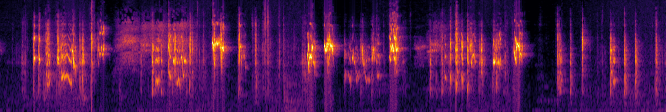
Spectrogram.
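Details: Male budgerigar kept as a pet, chattering in dense bursts of scratchy chirps and squawks with short pauses, high and buzzy, no other sounds.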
